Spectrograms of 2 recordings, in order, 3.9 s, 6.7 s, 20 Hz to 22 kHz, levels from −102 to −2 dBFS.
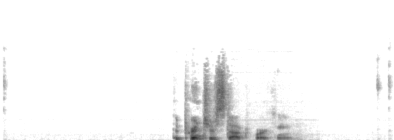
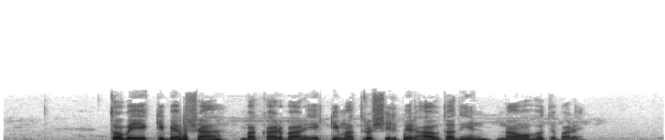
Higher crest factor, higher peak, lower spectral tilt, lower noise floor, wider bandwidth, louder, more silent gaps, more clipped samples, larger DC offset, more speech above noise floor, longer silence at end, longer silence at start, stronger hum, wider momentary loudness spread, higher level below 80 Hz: first, 28 dB vs 18 dB; second, -10 dBFS vs -2 dBFS; second, -3 dB/octave vs -7.5 dB/octave; first, under -90 dBFS vs -61 dBFS; first, 12.5 kHz vs 7.6 kHz; second, -33 LUFS vs -19 LUFS; neither; neither; neither; first, over 57 dB vs 43 dB; first, 1.05 s vs 0.8 s; first, 1.75 s vs 1.1 s; neither; first, 20 LU vs 8 LU; second, -84 dBFS vs -44 dBFS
